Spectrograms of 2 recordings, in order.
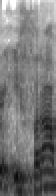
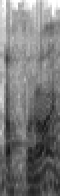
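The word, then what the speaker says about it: عفراء: نام کے بارے میں بہت سے لوگ اس کو افرا پڑھتے ہیں، تو اس کے صحیح تلفظ افرا ہیں، جس طرح کہ آپ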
